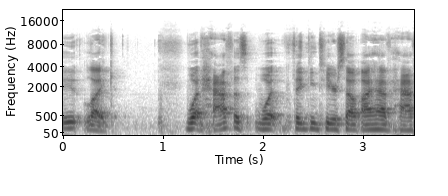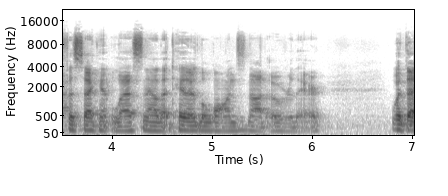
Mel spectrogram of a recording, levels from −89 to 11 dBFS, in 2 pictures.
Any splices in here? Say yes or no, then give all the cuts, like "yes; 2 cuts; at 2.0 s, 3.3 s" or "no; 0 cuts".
no; 0 cuts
